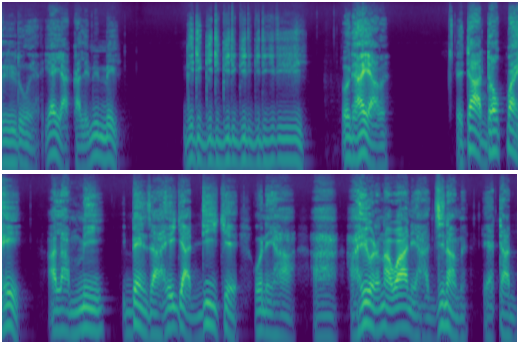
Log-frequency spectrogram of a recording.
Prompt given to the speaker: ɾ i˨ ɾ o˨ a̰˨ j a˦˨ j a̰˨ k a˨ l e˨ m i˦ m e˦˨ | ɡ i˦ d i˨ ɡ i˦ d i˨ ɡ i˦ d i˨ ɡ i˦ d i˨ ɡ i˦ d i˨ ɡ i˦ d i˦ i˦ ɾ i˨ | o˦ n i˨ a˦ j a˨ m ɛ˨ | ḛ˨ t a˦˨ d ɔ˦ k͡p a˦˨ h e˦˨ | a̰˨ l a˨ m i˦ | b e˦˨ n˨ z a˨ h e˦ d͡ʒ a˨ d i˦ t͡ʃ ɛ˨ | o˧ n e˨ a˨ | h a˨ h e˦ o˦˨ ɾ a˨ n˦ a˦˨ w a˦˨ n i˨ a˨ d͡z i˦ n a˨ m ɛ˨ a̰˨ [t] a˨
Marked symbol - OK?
yes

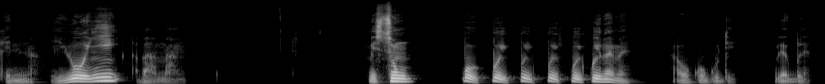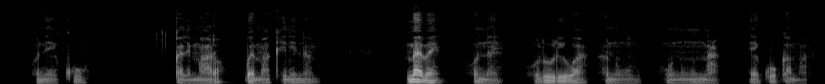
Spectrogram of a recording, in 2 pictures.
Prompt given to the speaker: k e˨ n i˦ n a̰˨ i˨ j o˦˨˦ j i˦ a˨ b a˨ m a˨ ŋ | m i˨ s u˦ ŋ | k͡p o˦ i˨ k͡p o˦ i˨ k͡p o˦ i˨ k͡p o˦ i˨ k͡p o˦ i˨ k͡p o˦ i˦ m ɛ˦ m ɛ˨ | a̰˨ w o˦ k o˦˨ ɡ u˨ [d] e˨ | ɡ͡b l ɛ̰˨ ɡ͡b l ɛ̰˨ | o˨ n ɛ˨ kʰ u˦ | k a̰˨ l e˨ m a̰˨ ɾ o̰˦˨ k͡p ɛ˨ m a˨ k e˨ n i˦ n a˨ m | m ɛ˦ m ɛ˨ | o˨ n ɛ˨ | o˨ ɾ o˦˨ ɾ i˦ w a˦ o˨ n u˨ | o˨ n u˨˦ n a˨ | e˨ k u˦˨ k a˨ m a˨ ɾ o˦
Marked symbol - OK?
yes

